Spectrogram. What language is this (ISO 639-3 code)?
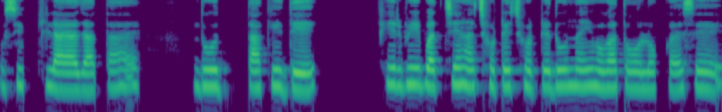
hin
